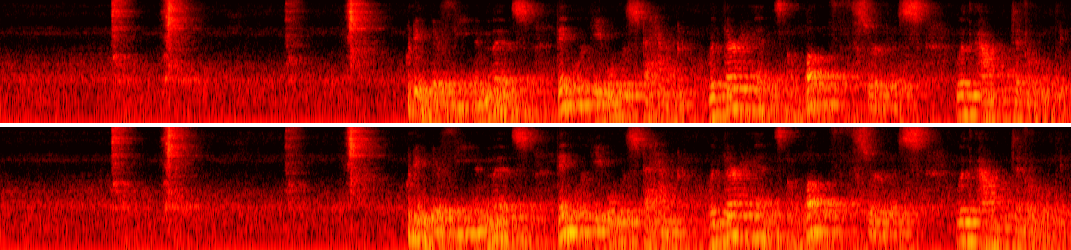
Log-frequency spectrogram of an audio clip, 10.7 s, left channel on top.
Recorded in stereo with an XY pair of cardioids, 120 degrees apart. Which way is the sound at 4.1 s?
10° left.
